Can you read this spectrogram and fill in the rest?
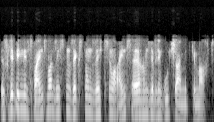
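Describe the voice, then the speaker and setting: A man giving a rehearsed telephone sales pitch, full of tag words and hesitations, with a raspy voice. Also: fast, dry recording. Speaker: telemarketing caller pitching a prize draw. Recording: narrow tinny phone line.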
